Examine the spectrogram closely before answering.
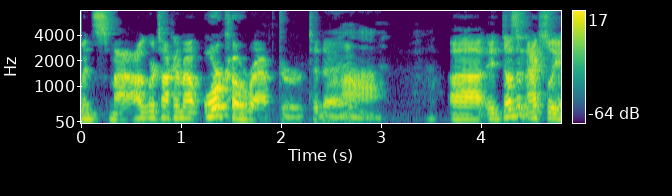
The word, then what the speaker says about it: Orkoraptor: speaking of gollum and smaug we're talking about orco raptor today uh it doesn't actually have anything to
